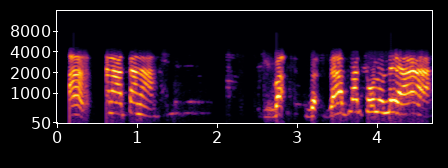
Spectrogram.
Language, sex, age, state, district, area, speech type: Telugu, female, 60+, Telangana, Jagtial, rural, conversation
